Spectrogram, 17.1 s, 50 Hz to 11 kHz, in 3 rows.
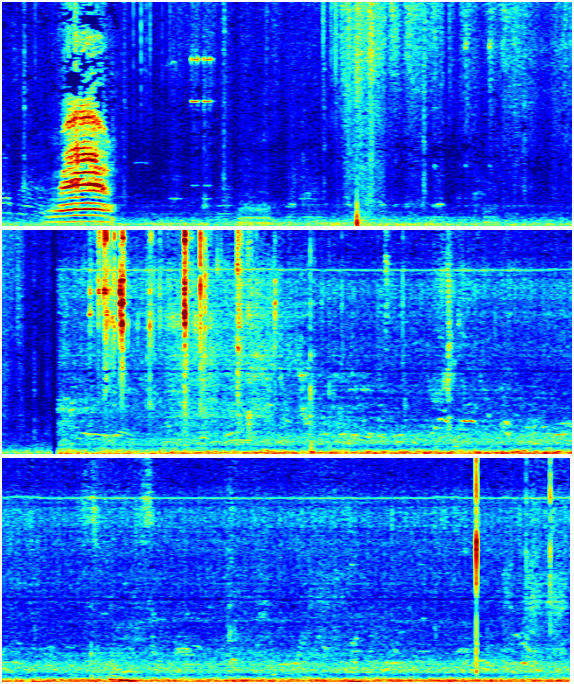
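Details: Domestic cat, one of three pet cats sharing a home, recorded 28 September 2024: one loud, drawn-out meow with a bending pitch near the start, then a low steady household hum with a faint knock and clatter.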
